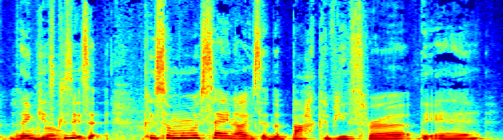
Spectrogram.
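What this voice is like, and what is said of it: Northern English accent. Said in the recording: “don't lose your accent ... Not changing your accent ... I get more Northern”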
